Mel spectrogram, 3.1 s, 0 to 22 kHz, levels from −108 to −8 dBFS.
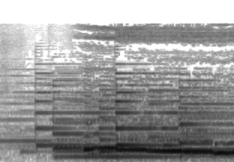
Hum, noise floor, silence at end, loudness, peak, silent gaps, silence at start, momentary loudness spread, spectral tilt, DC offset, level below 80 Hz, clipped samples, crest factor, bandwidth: none; -40 dBFS; 0 s; -18 LUFS; -6 dBFS; none; 0.25 s; 12 LU; -6 dB/octave; under 0.1%; -56 dBFS; under 0.1%; 12 dB; 12 kHz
